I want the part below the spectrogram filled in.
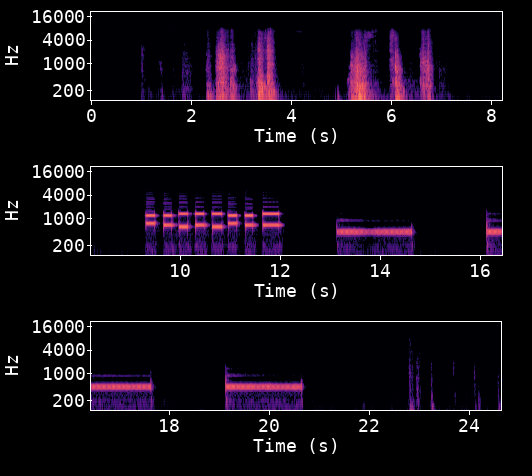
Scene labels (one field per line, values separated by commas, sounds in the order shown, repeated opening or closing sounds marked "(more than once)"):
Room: bedroom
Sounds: window (more than once), phone ringing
